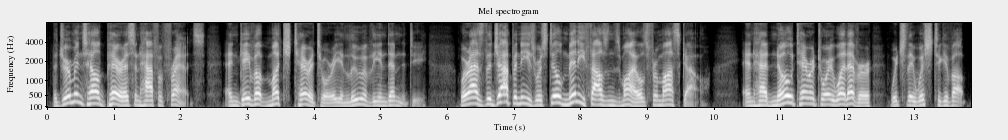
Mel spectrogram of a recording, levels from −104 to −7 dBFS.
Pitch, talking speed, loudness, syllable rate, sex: 165 Hz, 170 wpm, -18 LUFS, 5.1 syllables/s, male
